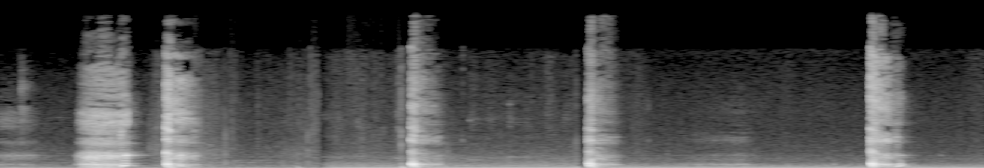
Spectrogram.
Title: still me coughing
